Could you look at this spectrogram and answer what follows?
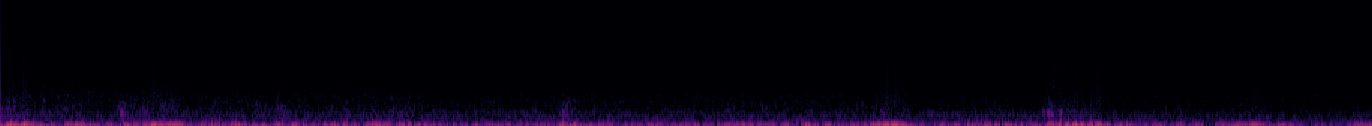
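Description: Low, steady rumble of a car on the move, the road and engine noise of city driving, with two short clicks about three and five seconds in.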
